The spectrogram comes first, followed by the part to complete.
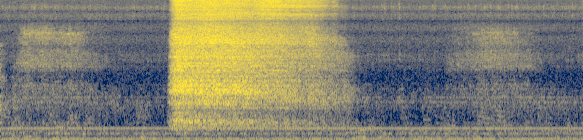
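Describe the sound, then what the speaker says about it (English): A slow, steady exhale through the mouth during a lying-down hip-lift breathing exercise, one long airy breath of about three seconds, close and soft against a low background hum. "expand through here, exhale through my mouth"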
